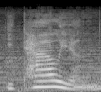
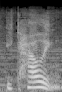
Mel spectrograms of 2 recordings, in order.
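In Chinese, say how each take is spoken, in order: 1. 最后一个音节保留轻读的a音。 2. 最后一个音节省去轻读的a音。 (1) "不要把小a 的音给忘掉了" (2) "not Italian"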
